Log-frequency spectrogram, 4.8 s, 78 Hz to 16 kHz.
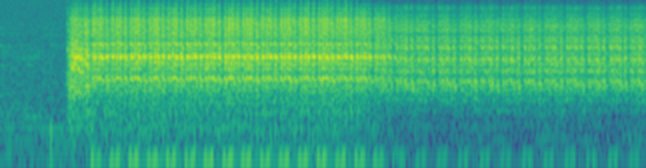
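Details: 1984 Honda VF500F Interceptor after carburetor work, fuel added: steady starter cranking, about three and a half turns per second with a thin whine, never firing; fuel pump later found to act as if not running.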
